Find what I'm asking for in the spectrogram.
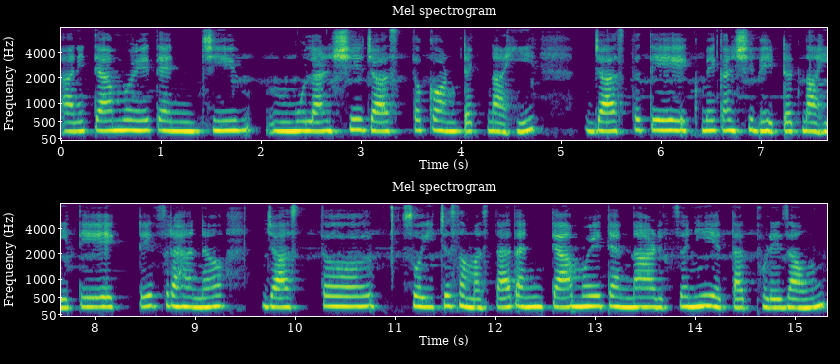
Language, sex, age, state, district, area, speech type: Marathi, female, 18-30, Maharashtra, Sangli, urban, spontaneous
